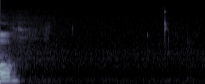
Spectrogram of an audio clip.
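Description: Near silence: room tone, with one faint tick about three-quarters of the way through.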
